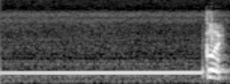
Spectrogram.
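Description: Steady pure beep lasting over a second, then the start of a voice prompt: a defibrillator's alert tone between instructions.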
